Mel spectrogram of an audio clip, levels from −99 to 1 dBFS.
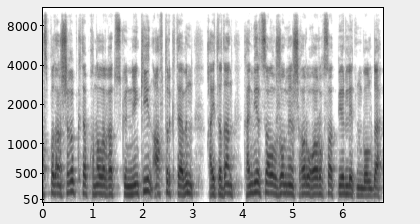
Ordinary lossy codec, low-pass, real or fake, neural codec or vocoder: none; 9.9 kHz; fake; vocoder, 44.1 kHz, 128 mel bands, Pupu-Vocoder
